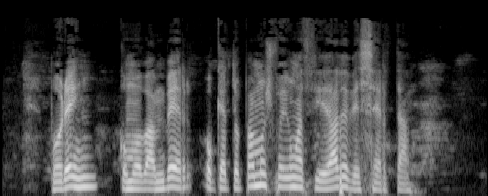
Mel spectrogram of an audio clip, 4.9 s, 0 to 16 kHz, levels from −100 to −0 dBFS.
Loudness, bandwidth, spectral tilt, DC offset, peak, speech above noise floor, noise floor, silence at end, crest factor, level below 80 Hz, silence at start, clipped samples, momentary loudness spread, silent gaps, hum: -22 LUFS; 11 kHz; -6.5 dB/octave; under 0.1%; -6 dBFS; 40 dB; -62 dBFS; 0.55 s; 18 dB; -50 dBFS; 0.3 s; under 0.1%; 10 LU; none; none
